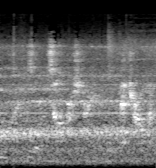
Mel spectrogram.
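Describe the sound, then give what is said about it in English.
Train arriving at Union Station, heard as a steady, even rumble with no clear breaks, a few faint higher-pitched streaks running through it. “Oh, here we go. Arriving at Union Station.”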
